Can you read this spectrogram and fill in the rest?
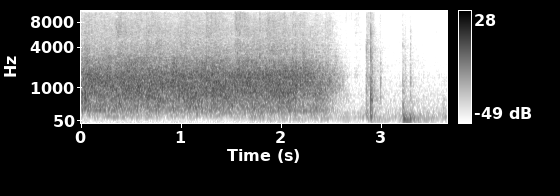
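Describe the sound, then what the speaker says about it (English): Applause and cheering from a politician's supporters, a dense steady roar that cuts off abruptly, followed by a couple of isolated thumps. "To great applause from her supporters."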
